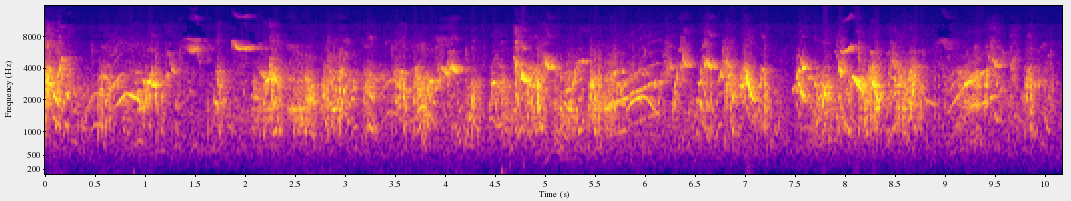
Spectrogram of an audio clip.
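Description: A purple starling gives a dense, unbroken medley of harsh squawks, creaky chatter and short bright whistles, running on for the whole ten seconds with no pauses.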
